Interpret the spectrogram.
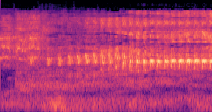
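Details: Rufous hornero song building up: ringing notes start softly, then grow louder and come faster into a steady, pulsing trill that strengthens toward the end, with low background noise.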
